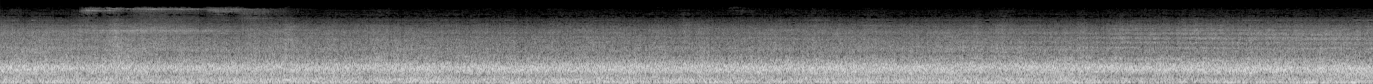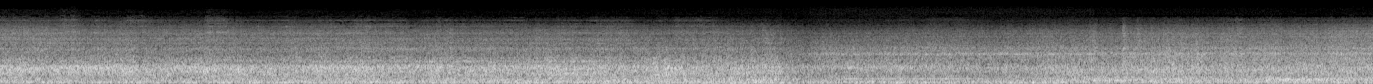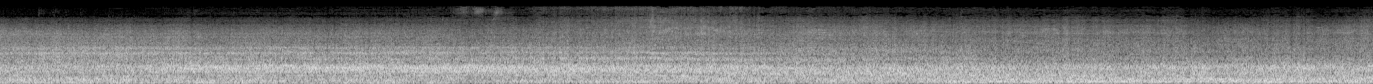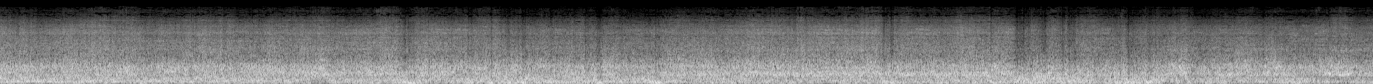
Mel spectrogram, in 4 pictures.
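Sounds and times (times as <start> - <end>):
electric locomotive whine: 0.0 - 54.9
freight train wheels on rails: 0.0 - 54.9.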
